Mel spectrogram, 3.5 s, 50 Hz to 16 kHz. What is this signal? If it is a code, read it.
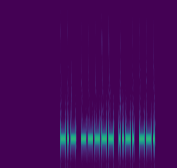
Morse code, heard as a keyed tone, about 36 wpm, 700 Hz. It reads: K0FG
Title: USA Call Signs - 4 Characters - 2x Character Spacing - 35wpm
